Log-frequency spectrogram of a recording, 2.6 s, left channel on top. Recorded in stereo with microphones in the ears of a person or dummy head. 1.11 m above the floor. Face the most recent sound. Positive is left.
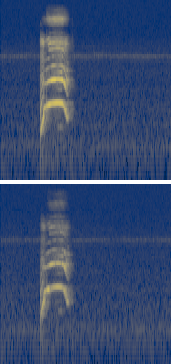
turn(degrees=70)  # may be behind; listen again after turning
